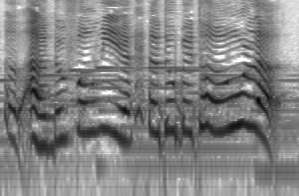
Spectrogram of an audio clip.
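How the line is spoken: Sobbing. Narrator (Chinese): 熊二抽抽搭搭地回答道

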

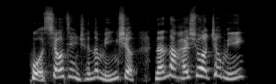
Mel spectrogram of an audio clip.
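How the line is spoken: Angry. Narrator (Chinese): 萧建成的脸顿时赤红，怒道

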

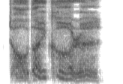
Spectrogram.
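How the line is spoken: Hoarse, eerie voice. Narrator (Chinese): 一道嘶哑的声音从棺材中飘出来

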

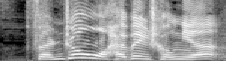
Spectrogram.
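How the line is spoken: Little girl, loud. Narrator (Chinese): 小女孩大声的说

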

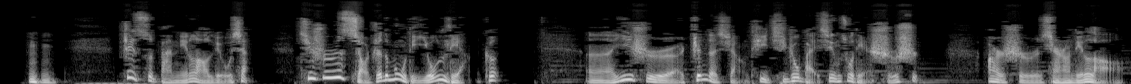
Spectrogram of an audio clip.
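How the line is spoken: Playful, cheeky. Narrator (Chinese): 李浩再没有了之前的正气凛然，嬉皮笑脸的说道

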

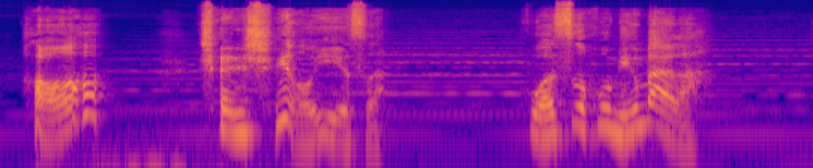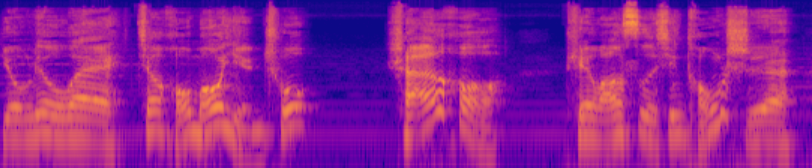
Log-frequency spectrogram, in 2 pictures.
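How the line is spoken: Chuckling. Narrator (Chinese): 洪金宝呵呵笑道

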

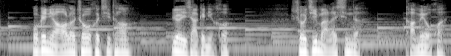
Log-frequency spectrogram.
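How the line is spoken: Cool, detached voice. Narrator (Chinese): 声音清冷

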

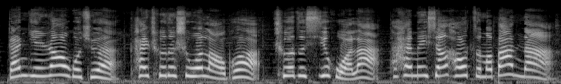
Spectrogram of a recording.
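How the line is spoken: Man shouting loudly. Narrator (Chinese): 一个男人 大声对我们喊

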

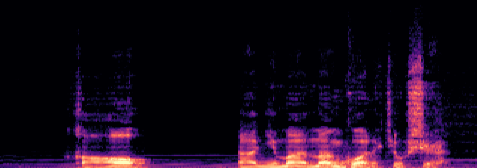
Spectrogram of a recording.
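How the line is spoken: Low voice. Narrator (Chinese): 楚留臣 低声道

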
